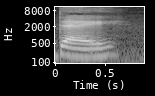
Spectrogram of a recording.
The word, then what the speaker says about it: DAYH: last name is put the H at the end of day and it's the H of silent and who's going to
